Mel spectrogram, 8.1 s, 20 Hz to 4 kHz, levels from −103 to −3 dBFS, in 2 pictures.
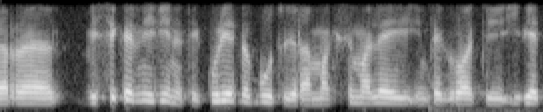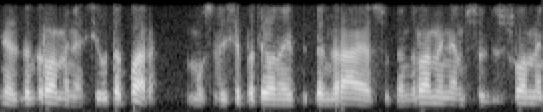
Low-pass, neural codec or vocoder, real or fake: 3.6 kHz; none; real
